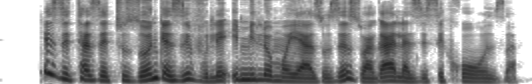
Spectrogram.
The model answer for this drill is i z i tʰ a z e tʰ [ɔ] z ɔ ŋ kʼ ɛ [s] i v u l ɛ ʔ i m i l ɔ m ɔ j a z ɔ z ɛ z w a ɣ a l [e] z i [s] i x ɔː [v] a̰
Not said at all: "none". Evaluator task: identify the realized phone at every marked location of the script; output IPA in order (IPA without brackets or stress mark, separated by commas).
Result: u, z, a, s, z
